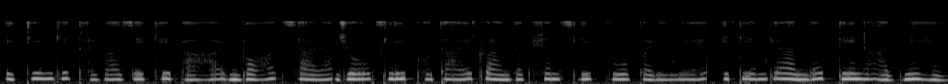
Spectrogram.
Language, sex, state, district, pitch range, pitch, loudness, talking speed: Hindi, female, Uttar Pradesh, Budaun, 230-250 Hz, 240 Hz, -33 LUFS, 145 wpm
